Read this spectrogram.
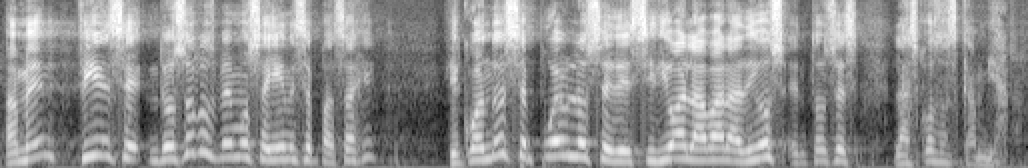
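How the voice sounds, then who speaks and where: A man's voice: high voice, expressive, moderate pace, sharp tone. A man preaching a playful, theatrical sermon and often throwing questions at the congregation. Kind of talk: lively sermon.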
